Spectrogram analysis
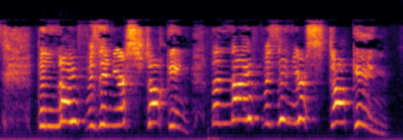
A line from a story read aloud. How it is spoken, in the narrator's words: shrieked at the top of my voice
